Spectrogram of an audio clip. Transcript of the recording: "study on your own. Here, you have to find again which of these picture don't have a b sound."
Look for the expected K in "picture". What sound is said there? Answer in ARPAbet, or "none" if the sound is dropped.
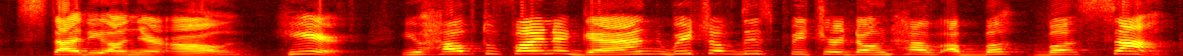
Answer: K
